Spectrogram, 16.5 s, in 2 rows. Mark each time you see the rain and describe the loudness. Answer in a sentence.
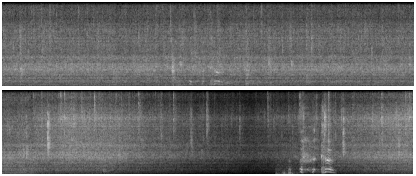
You can hear the rain from 0.0 to 16.4 s, getting quieter.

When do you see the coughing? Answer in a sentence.
You can hear the coughing from 3.3 to 4.5 s and from 13.7 to 14.9 s.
